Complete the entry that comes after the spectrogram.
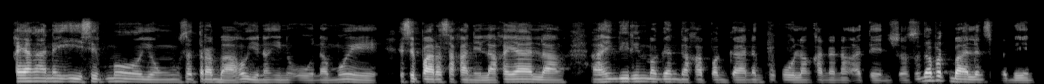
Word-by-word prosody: Kaya 145 0 +9
nga 145 0 +1
naiisip 135 -2 -1
mo 135 -4 0
’yong 110 -1 -6
sa 120 - -1
trabaho 115 -2 +1
’yon 110 -3 -4
ang 105 - -5
inuna 105 -1 -8
mo 115 +4 -4
eh, 100 -4 -5 0.2
kasi - - +3
para 120 -2 +7
sa 120 +1 0
kanila, 105 -2 0
kaya 120 +2 +4
lang, 105 -2 0 0.2
ah, 115 - +2
hindi 135 +2 0
rin 140 0 -1
maganda 125 -3 -1
kapagka 110 -2 -3
nagkukulang 105 0 -6
ka 110 - -4
na 100 -1 -8
ng 100 - -7
atensyon. 95 0 -8
So 130 - -5
dapat 180 +1 +4
balance 115 -4 +4
pa - - -12
din. 100 0 -5
115 Hz, 190 wpm, -23 LUFS, 105-125 Hz, 0.2 s, Kaya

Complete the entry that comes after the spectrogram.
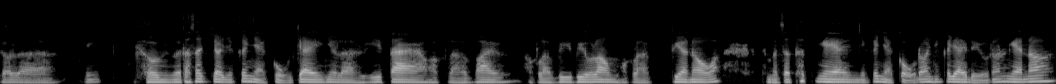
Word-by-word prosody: gọi 100 0 -4
là, 95 -2 -5 0.3
những 110 +1 -9 0.5
thường 110 -1 +2
người 110 0 0
ta 115 - +1
sẽ 130 +4 +2
chơi 125 -4 +3
những 105 0 -4
cái 135 - 0
nhạc 105 -8 -2
cụ 95 -3 -3
chay 110 -2 +4
như 110 0 -2
là 100 -2 -2 0.2
guitar 110 -1 +3
hoặc 100 0 -10
là 95 -1 -5
vai 110 -1 +1 0.2
hoặc - - -13
là 100 -1 -1
vi 110 +3 -1
vi 115 +1 +1
violon 110 -1 +3
hoặc 100 +2 -11
là 95 -2 -4 0.2
piano 110 -2 +3
á, 130 - -1 0.4
thì 110 - -7
mình 100 - -2
sẽ 110 - +2
thích 155 - -2
nghe 115 -4 +4
những 105 -1 -5
cái 130 - 0
nhạc 110 -7 -2
cụ 90 - 0
đó, 115 +3 +1
những 120 -1 -2
cái 125 -1 0
giai 115 -2 +5
điệu 95 -3 -3
đó 115 +5 -2
nghe 120 -2 +3
nó, 135 +5 +2
110 Hz, 255 wpm, -27 LUFS, 105-115 Hz, 0.5 s, giai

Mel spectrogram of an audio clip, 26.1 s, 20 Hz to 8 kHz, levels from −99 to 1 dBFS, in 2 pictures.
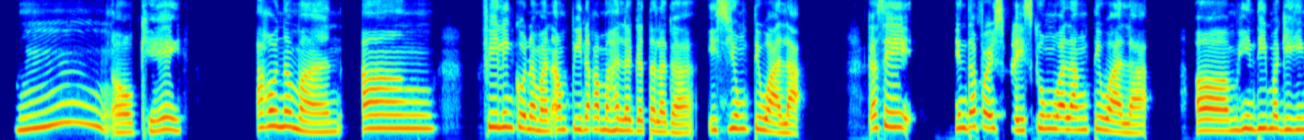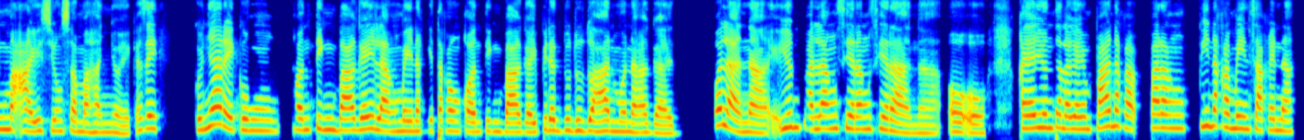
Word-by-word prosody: Hmm 335 +5 -2
okey. 220 +5 -1 0.7
Ako 320 +2 +3
naman, 210 -9 +1 0.2
ang 280 0 +2 0.5
feeling 310 -1 +2
ko 285 -2 +1
naman 230 -3 +2
ang 245 0 0
pinakamahalaga 245 -3 +1
talaga 200 -4 -1
is 245 -1 -4
yung 270 -1 0
tiwala. 195 -9 +3 0.7
Kasi 305 - +2 0.5
in 285 - +2
the 315 +2 +1
first 285 -2 +1
place 230 0 -1
kung 275 -1 0
walang 250 -1 +2
tiwala, 200 -8 +1 0.5
um, 230 0 +4
hindi 275 +2 +1
magiging 255 -1 0
maayos 225 -3 0
yung 225 - -3
samahan 200 -3 -2
niyo 185 -3 -4
eh, 165 - -7
kasi 270 +4 -1 0.4
kunyari 290 +2 +3
kung 230 -2 -2 0.2
konting 245 0 -1
bagay 240 +2 +3
lang 220 -5 +2
may 215 0 -1
nakita 225 +1 -3
kong 220 -1 -1
konting 210 0 -2
bagay 195 -1 +1
pinagdududuhan 225 -2 0
mo 210 - -1
na 190 -1 0
agad 170 -3 -3 0.3
wala 290 -11 +3
na 190 -3 +1
yun 295 +7 0
palang 265 +1 0
sirang-sira 260 - +1
na 175 0 -7
oo 195 -3 0 0.3
kaya 275 +1 +3
yun 290 0 +1
talaga 265 -2 +2
yung 260 0 -3
pan 300 +3 +4 0.9
pinaka-main 300 -5 +1
sakin 240 -2 -1
na - - -4
245 Hz, 140 wpm, -23 LUFS, 215-275 Hz, 0.9 s, um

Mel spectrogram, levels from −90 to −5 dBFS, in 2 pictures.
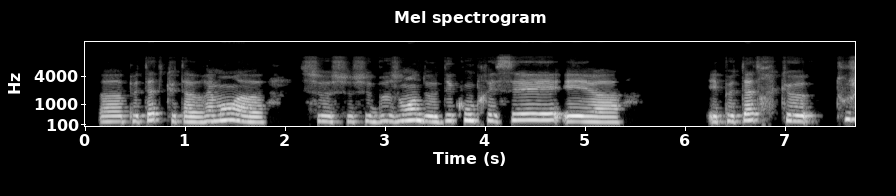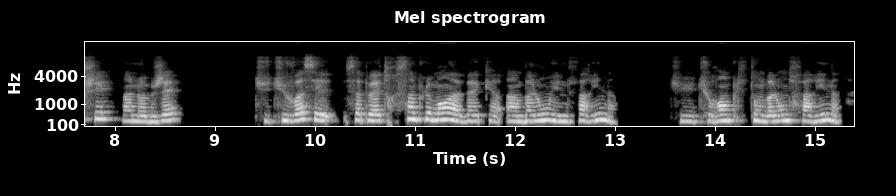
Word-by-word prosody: Heu, 200 +1 -1
peut-être 240 +5 -1
que 210 - -8
tu 200 -1 -6
as 190 -1 +3
vraiment, 220 +4 +2
heu, 185 -1 +2 0.4
ce 205 -1 -4
ce 195 0 -8
ce 200 +2 -8
besoin 215 +4 +1
de 200 -4 +3
décompresser 240 +3 +1
et 200 -1 +5
heu 185 -1 +2 0.9
et 195 0 -2
peut-être 235 +4 -1
que 205 -3 0 0.2
toucher 285 0 -2
un 215 -1 -2
objet, 210 +5 -1 0.7
tu 215 -3 -10
tu 220 +4 -4
vois? 235 +3 +3
C'est 260 -4 0
ça 250 -1 -3
peut 240 - -1
être 225 0 -1
simplement 270 -2 +4
avec 215 -3 +2 0.2
un 210 -1 +1
ballon 220 +4 +1
et - - +3
une 210 -1 -1
farine. 230 +2 +1 0.6
Tu 210 -2 -9
tu 200 +2 -9
remplis 230 +1 +1
ton 230 -2 -1
ballon 210 +2 +1
de 230 - +2
farine 225 -1 0
220 Hz, 165 wpm, -23 LUFS, 205-245 Hz, 0.9 s, et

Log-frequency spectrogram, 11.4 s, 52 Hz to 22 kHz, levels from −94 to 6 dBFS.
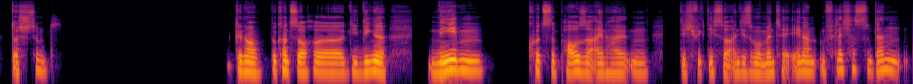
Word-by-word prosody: Das - - -1
stimmt. 135 -3 -8 2.2
Genau, 125 -3 +2
du 130 - -2
kannst 140 -2 +1
auch, 120 +1 +2
äh, 120 -2 +2
die 125 0 -7
Dinge 130 -1 +4 0.5
neben 135 +2 +5 0.5
kurz 135 -1 -1
'ne 135 - -2
Pause 125 -1 +1
einhalten, 120 0 -5 0.4
dich - - -6
wirklich 125 -1 -5
so 110 - -1
an 120 +6 -5
diese 120 0 -6
Momente 120 +2 -2
erinnern. 130 0 0
Und 130 +1 -10
vielleicht 150 +1 -5
hast 150 -1 -5
du - - -5
dann 135 +1 -1
125 Hz, 135 wpm, -22 LUFS, 120-135 Hz, 2.2 s, neben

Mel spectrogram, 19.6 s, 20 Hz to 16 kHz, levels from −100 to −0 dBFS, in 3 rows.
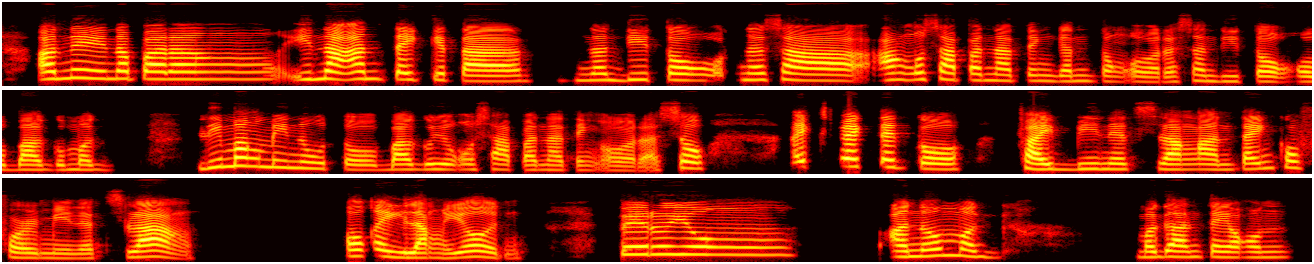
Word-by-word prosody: ano 330 +3 +4
eh, 355 -2 +2
na 335 - +4
parang 320 -1 +2
inaantay 320 -1 +4
kita, 240 -4 +4 0.3
nandito 280 -1 -3
na 290 - -1
sa 265 -4 +4
ang 290 +1 +2
usapan 285 -4 0
nating 250 0 -7
gantong 235 -1 -8
oras 210 +2 -8
andito 225 -4 -5
ako 215 -1 -6
bago 210 -1 -1
mag-limang 280 - -1
minuto 255 -9 -5
bago 220 +1 -2
yung 225 -1 -5
usapan 215 -2 -6
nating 195 -1 -10
oras. 180 -1 -8
So 270 -3 +1 0.4
expected 330 +1 +4
ko, 235 -1 0 0.2
5 235 -5 +5
minutes 240 +3 -6
lang 225 0 +3
antayin 230 +4 0
ko 295 - -1
4 215 -3 -2
minutes 190 +1 -10
lang, 250 +1 +7 0.8
okey 275 -4 +2
lang 205 -1 +2
yun. 235 +3 +2 0.6
Pero 350 0 +4
yung, 350 -1 +2 0.9
ano 255 +2 +3
mag 275 -5 -1 0.8
mag-antay 240 -1 +1
akong 230 0 -7
250 Hz, 135 wpm, -25 LUFS, 225-295 Hz, 0.9 s, lang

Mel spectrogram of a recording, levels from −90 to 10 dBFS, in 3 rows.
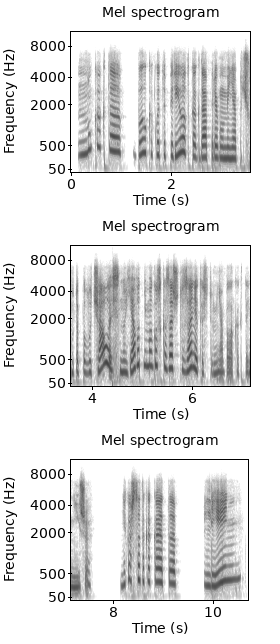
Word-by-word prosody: Ну, 310 +7 -3
как-то 390 -6 0 0.3
был 320 +3 0
какой-то 295 -2 -8
период, 300 +7 0
когда 250 -1 +1
прям 250 -1 -3
у 235 - -1
меня 225 -1 0
почему-то 225 +1 -4
получалось, 250 - +3
но 235 -1 -2
я 240 +6 +2
вот 380 +2 -2
не 360 - -3
могу 360 +1 -1
сказать, 310 -3 +2
что 265 - -2
занятость 260 -5 +1
у - - -14
меня 235 +3 -5
была 230 - -7
как-то - - -16
ниже. 220 +5 +1 0.6
Мне 260 +3 -8
кажется, 360 0 +3
это 335 - -4
какая-то 310 -3 +2 0.5
лень, 315 +11 +2
285 Hz, 160 wpm, -25 LUFS, 240-340 Hz, 0.6 s, получалось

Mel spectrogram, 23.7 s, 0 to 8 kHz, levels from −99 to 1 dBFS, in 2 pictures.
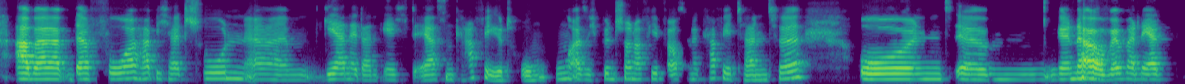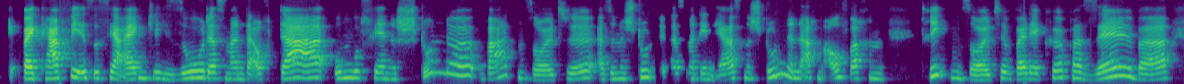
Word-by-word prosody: aber 195 -1 +7
davor 200 +2 0
habe 210 0 -3
ich 200 - -13
halt 190 0 -4
schon, 210 +2 -4
ähm, 175 -2 -7
gerne 190 -1 0
dann 170 -1 -8
echt 180 0 -9
erst 175 +1 -2
'n 180 - -12
Kaffee 225 -8 -7
getrunken. 160 +8 -8
Also, 185 -2 -3
ich 175 - -17
bin 200 0 -8
schon 200 0 -4
auf 190 0 -7
jeden 200 0 -9
Fall 175 - -3
auch - - -14
so - - -29
'ne 190 - -13
Kaffeetante 205 +2 -3 0.6
und, 195 0 +3
ähm 185 -1 -3 0.2
genau, 195 -1 +8
wenn 195 +2 +3
man 195 -2 -1
lernt 185 -1 +3 0.4
bei 210 -1 +10
Kaffee 225 +3 +4
ist 230 - -3
es 220 0 -6
ja 220 - +4
eigentlich 200 -2 0
so, 235 +5 +1
dass 220 -1 -1
man 200 0 -5
da 195 - -2
auch 200 0 -5
da 245 +3 +6
ungefähr 235 -1 -3
'ne 200 -1 -11
Stunde 360 - -3
warten 230 +1 -4
sollte, 200 +6 -5
also, 190 +2 -7
'ne 205 0 -8
Stund 255 +4 -4 0.2
dass 205 0 -8
man 205 0 -9
den 195 0 -6
erst 215 +6 -3
'ne 215 - -8
Stunde 270 +6 -3
nach'm 225 0 -4
Aufwachen 215 -4 -5 0.4
trinken 270 -8 -1
sollte, 175 +2 -3
weil 200 +1 +2
der 200 -1 -2
Körper 240 -2 -4
selber 215 - +1
200 Hz, 165 wpm, -25 LUFS, 190-220 Hz, 0.6 s, bei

